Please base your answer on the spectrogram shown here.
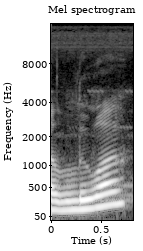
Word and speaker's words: Lua: about our scripting language it's always Lua it's never pronounced Lua so I wish more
